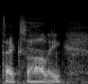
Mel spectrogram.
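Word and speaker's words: Taexali: I couldn't spell it for you. T-A-E-X-A-L-I. I think it's Texali.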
